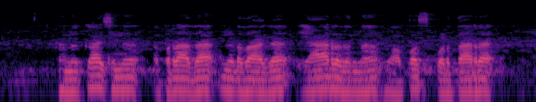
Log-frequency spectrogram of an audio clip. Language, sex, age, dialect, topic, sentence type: Kannada, male, 56-60, Dharwad Kannada, banking, statement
